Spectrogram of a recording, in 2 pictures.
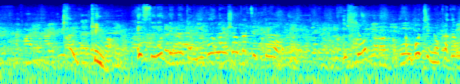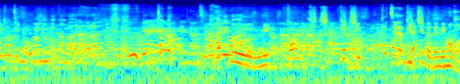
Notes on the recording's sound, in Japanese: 収録はマレーアジアンクイジーン渋谷店にて行いました。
